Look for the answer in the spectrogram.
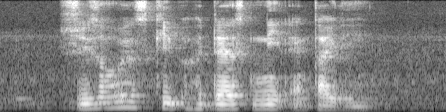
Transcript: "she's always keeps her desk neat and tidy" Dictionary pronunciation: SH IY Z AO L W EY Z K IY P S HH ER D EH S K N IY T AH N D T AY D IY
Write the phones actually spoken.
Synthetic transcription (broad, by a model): SH IY S AO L W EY S K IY P HH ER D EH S N IY T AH N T AY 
